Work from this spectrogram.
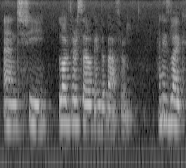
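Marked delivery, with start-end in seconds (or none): none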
